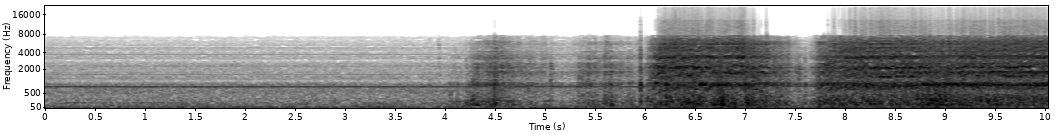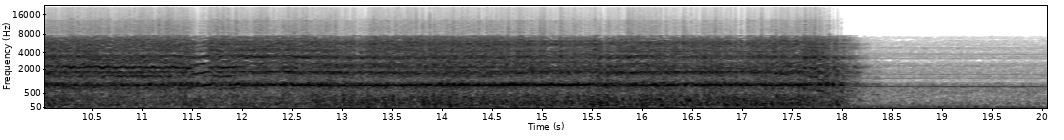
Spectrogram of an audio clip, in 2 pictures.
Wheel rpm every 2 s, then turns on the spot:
0, 0, 0, 120, 180, 210, 220, 220, 200, 10.
none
